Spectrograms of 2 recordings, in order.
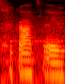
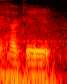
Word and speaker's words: Hecate: I know it's Hecate, but I always say Hecate.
